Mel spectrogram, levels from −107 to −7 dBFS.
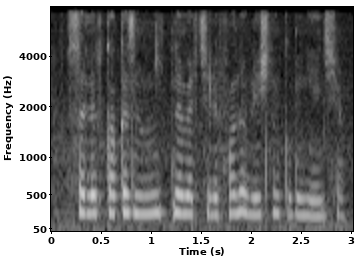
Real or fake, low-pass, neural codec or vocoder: fake; 7.2 kHz; vocoder, 44.1 kHz, 128 mel bands, Pupu-Vocoder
